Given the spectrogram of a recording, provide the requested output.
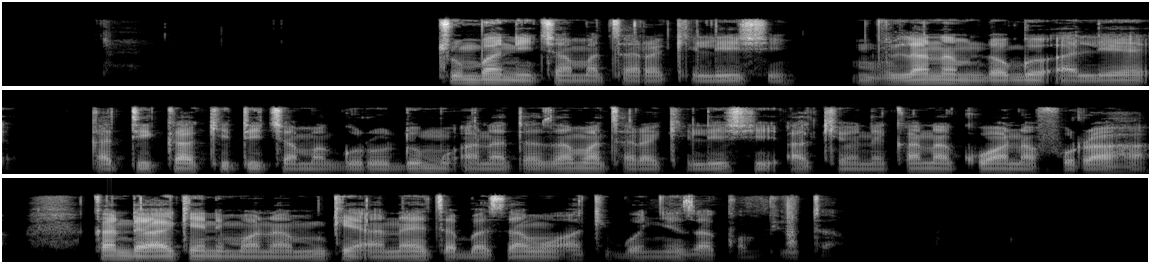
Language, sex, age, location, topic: Swahili, male, 25-35, Nairobi, education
